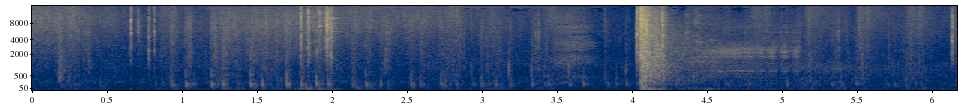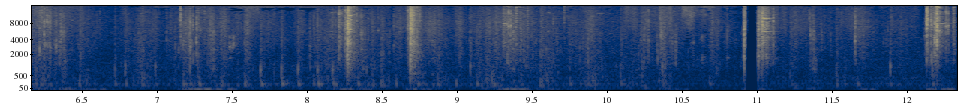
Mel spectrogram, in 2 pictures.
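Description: A pistol clicks as it is handled and reloaded.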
